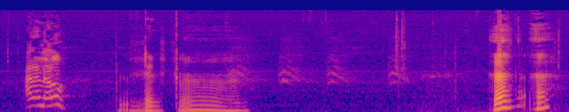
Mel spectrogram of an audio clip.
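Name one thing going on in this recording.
A man with a higher voice speaks with animation nearby.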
